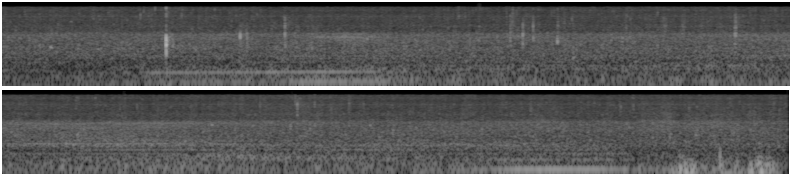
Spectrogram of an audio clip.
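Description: A river flows steadily at a gold-mining spot, a soft continuous wash of moving water with faint low rumbles and occasional small knocks, fairly quiet throughout.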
